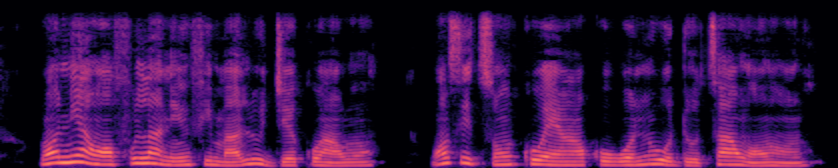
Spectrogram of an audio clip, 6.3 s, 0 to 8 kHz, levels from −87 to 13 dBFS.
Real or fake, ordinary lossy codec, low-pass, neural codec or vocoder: fake; none; 7.2 kHz; codec, 16 kHz, 4.8 kbps, FACodec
